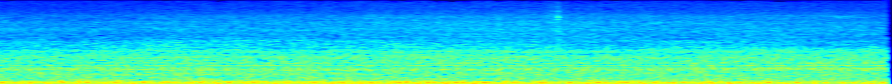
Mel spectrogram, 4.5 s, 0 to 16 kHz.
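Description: Class 60 diesel-electric locomotive approaching slowly, its Mirrlees eight-cylinder diesel engine running with a steady low rumble.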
